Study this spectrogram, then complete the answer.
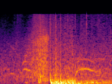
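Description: A shell explodes with a heavy boom nearby.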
